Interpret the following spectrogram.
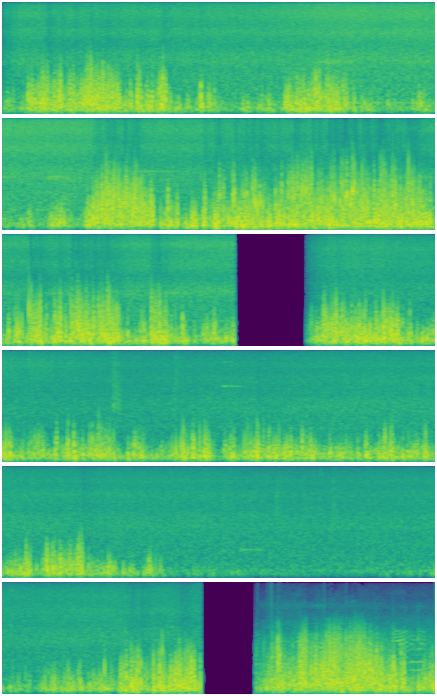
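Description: Wind buffeting an outdoor phone microphone in loud, irregular gusts, easing off for a few seconds near the end. The sound cuts out completely for about half a second partway through.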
